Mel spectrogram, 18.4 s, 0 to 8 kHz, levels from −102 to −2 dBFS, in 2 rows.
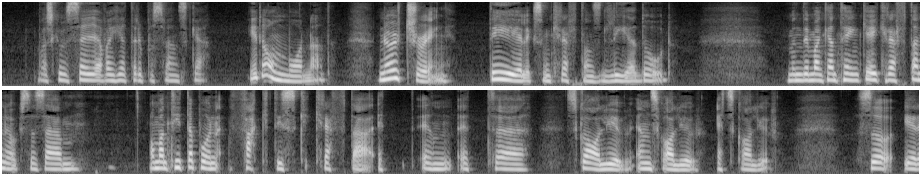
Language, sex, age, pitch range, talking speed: Swedish, female, 20-39, 190-230 Hz, 155 wpm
